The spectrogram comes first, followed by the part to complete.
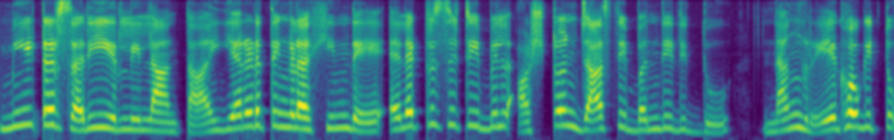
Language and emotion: Kannada, angry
